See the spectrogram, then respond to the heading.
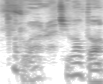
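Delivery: soft, hushed half-whisper under the breath. On a podcast, praising someone who is asleep, half-whispering. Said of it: "I'll whisper just in case he hears me".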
